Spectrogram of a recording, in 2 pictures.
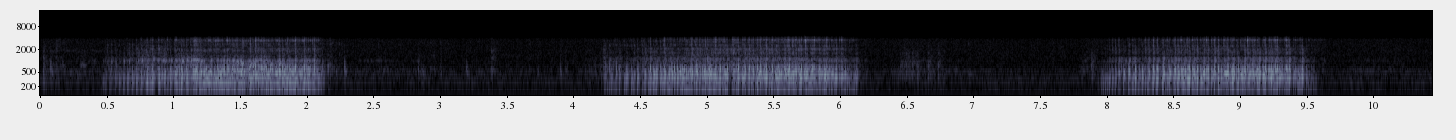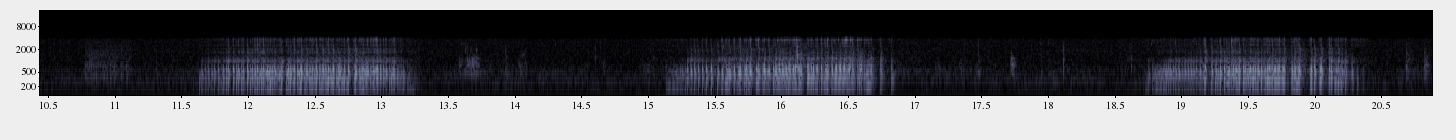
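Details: Adult husband asleep on a waterbed: loud, harsh, rattling snores on each breath, about 17 a minute, with quiet pauses between.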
